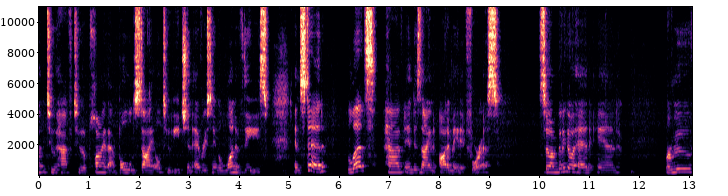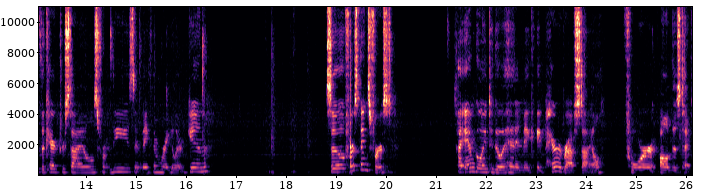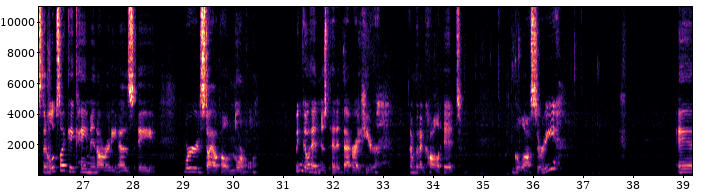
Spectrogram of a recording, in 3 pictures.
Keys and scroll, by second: 14.9-16.4 typing, 34.7-37.5 typing.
